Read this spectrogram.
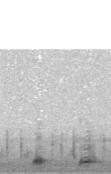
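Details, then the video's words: Night heron leaving its roost: two quick, harsh croaks about three-quarters of a second apart, recorded at medium-close range, with faint great reed warbler notes in the background. "Night Heron Calls / Night Heron. Calls MCU From Birds Leaving Roost"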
